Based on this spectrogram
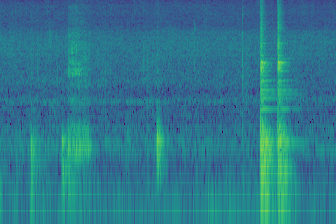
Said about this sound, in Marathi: तर टॉमॅटोची ना ग्रेव्ही बनवलेली होती मस्तपैकी ती टाकली बघा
